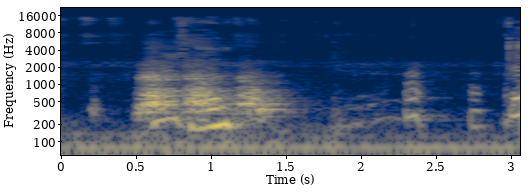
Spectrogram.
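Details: Two-week-old black Labrador puppies from a winter litter in Colorado, USA, eyes beginning to open and learning to crawl, indoors; a burst of high, wavering whines and squeals, then a few short squeaks, over a steady low hum.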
